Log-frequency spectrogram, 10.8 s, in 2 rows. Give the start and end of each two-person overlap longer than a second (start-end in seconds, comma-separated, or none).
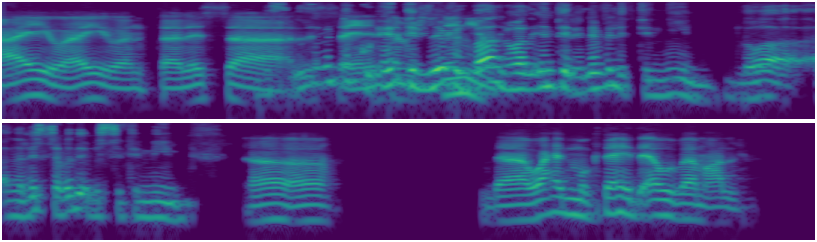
1.9-3.3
